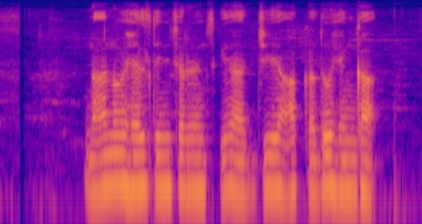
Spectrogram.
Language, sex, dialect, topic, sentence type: Kannada, male, Central, banking, question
